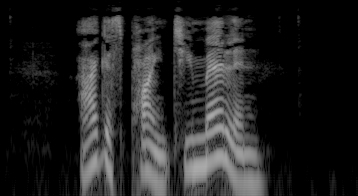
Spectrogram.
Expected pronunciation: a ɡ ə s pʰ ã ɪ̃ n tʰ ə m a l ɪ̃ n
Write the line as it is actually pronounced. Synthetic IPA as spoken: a ɡ ə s pʰ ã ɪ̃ n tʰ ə m ɛ l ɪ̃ n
